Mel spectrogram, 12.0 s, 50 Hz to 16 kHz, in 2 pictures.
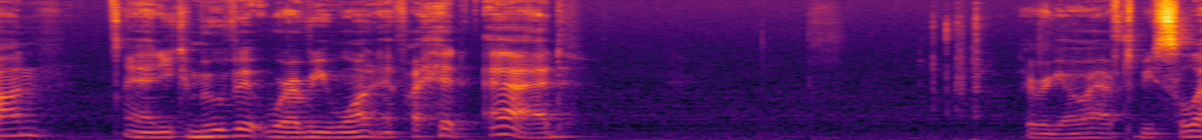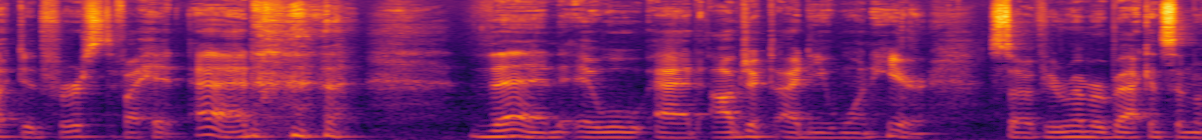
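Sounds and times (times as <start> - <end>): computer mouse clicking: 3.8 - 5.0.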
